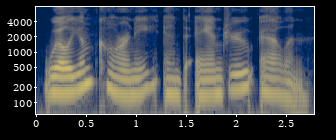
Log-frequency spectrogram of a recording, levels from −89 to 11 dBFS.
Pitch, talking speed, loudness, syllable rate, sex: 165 Hz, 110 wpm, -20 LUFS, 3.5 syllables/s, female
